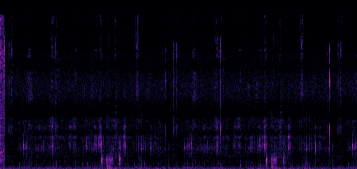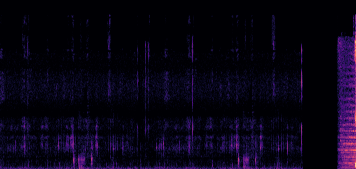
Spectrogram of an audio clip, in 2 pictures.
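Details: A Scottish Fold cat on a cat farm in Chiang Mai, Thailand, purrs in a soft, steady low rumble, a sign of feeling relaxed and safe.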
